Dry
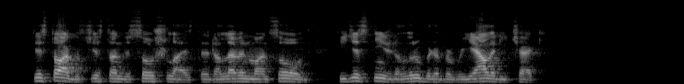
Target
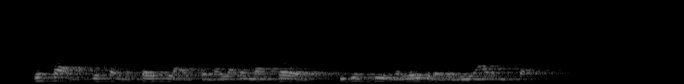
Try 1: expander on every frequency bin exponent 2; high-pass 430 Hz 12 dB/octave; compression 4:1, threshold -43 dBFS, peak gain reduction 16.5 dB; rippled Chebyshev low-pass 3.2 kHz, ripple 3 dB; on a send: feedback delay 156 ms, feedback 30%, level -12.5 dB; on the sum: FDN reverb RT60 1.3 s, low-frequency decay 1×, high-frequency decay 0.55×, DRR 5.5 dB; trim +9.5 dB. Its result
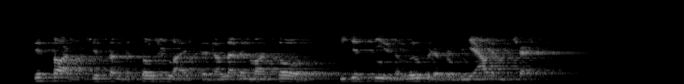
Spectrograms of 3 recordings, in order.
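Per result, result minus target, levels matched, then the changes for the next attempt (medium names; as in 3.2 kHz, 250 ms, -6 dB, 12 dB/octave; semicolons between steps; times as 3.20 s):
1 kHz band +6.5 dB; compression: peak gain reduction -4.5 dB
change: rippled Chebyshev low-pass 830 Hz, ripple 3 dB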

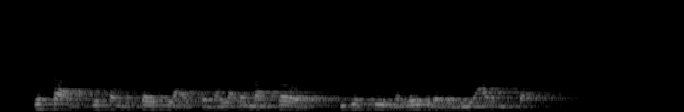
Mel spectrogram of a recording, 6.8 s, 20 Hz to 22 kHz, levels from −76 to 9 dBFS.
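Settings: compression: peak gain reduction -4.5 dB
change: compression 4:1, threshold -49 dBFS, peak gain reduction 21 dB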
